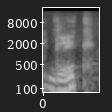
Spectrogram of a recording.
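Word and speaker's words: Glück: Luis Glick, que se pronuncia así, Glick,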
